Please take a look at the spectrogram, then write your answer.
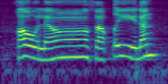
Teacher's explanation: زبر کی تنوین کے بعد میں سا آ گیا، اخفا والا حرف ہے سا، لہٰذا ہم چھپا کے پڑھیں گے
